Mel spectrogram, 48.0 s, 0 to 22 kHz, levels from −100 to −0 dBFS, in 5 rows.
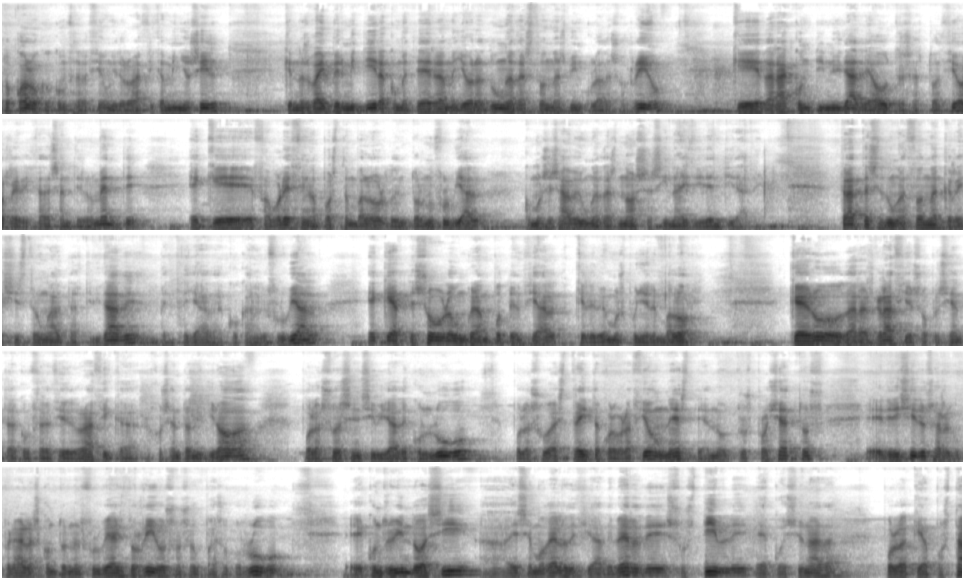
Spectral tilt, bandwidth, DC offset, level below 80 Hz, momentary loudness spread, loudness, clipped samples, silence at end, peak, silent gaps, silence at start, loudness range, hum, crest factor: -8.5 dB/octave; 19 kHz; under 0.1%; -42 dBFS; 12 LU; -26 LUFS; under 0.1%; 0 s; -4 dBFS; none; 0 s; 3 LU; none; 22 dB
